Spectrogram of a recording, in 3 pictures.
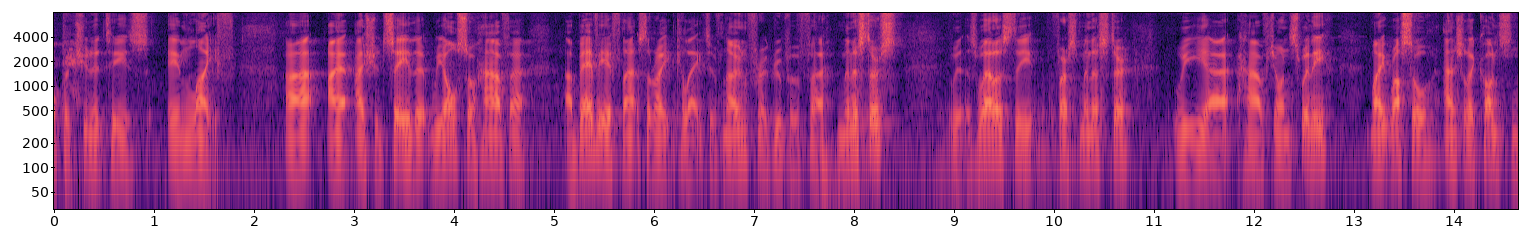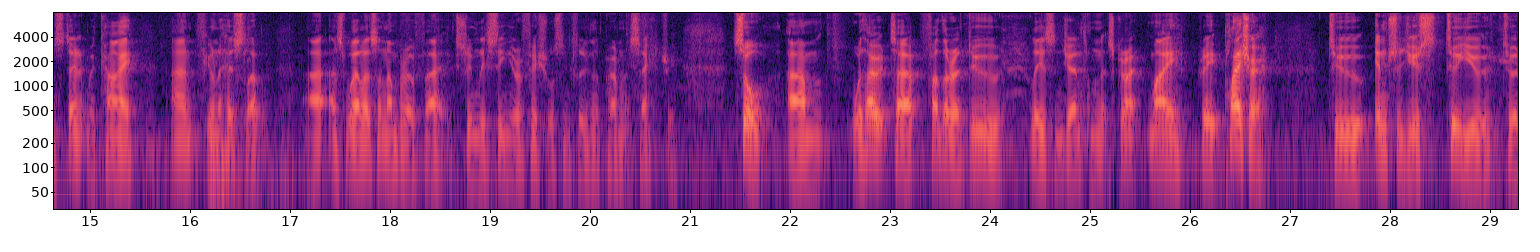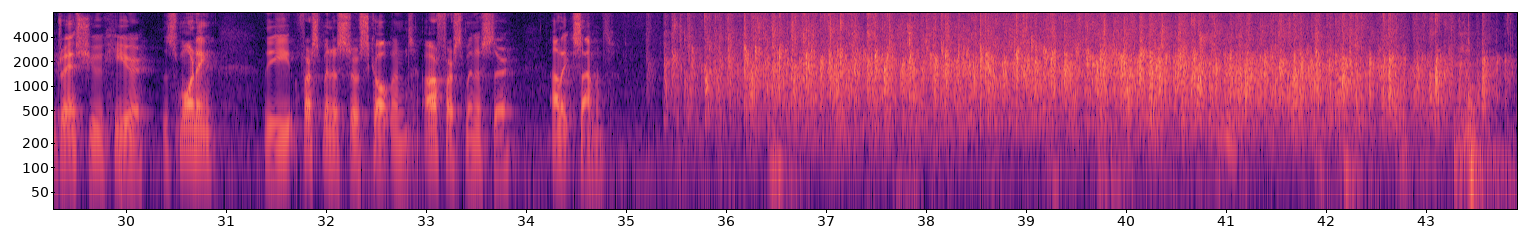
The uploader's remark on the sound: National Economic Forum, 19 June 2013 - Part 1 (09:00-10:00am). Followed by a Q&A session.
